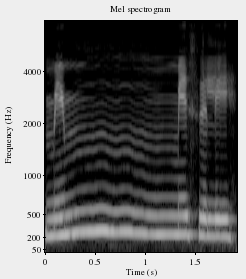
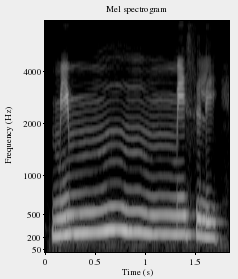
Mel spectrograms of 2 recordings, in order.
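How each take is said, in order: No difference in how they are said.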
